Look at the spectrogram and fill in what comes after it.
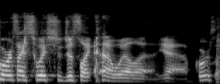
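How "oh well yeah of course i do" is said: super suave, cool, low and smooth delivery. Retelling his answer to a zombie actor who recognized him, super suave. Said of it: "Like super suave".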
